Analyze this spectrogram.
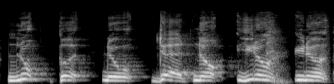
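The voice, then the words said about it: California accent, imitates another person's voice. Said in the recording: “he does this impression of his son ... a California accent”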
